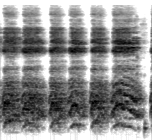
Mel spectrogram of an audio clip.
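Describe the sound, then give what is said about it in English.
Squawking of a rubber chicken toy: several loud, shrill, honking squawks in quick succession with brief gaps between them, heard alone without talk. “And the rubber chicken says,”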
